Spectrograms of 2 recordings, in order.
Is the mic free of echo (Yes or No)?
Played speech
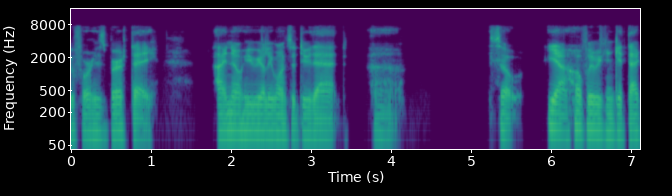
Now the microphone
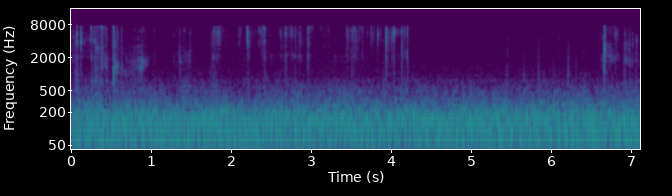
Yes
